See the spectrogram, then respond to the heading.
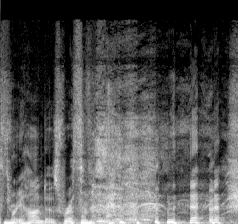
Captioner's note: both laughing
